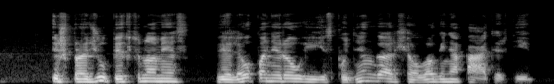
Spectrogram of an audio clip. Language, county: Lithuanian, Kaunas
